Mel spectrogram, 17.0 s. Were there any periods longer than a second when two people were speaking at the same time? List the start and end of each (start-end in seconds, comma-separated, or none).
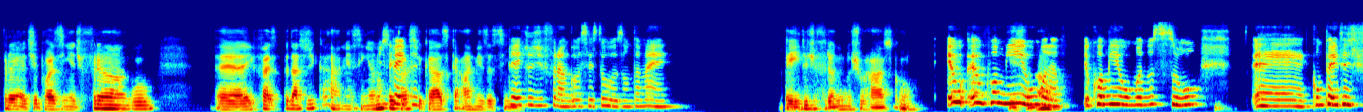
none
